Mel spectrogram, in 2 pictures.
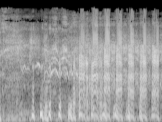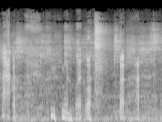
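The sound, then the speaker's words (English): A sharp, crisp hand slap of a high five rings out once, loud, amid a stretch of lively voices and laughter. “That's a quality high five.”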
